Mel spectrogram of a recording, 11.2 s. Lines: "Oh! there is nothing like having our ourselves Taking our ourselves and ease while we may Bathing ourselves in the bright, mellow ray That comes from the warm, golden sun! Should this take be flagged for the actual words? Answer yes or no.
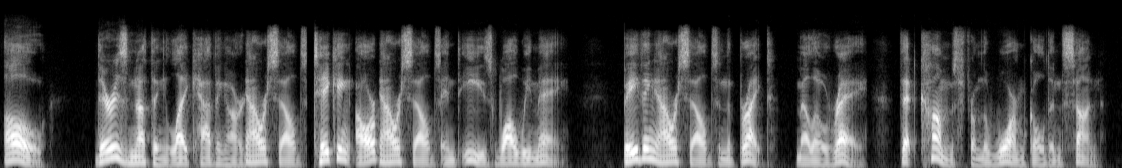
no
